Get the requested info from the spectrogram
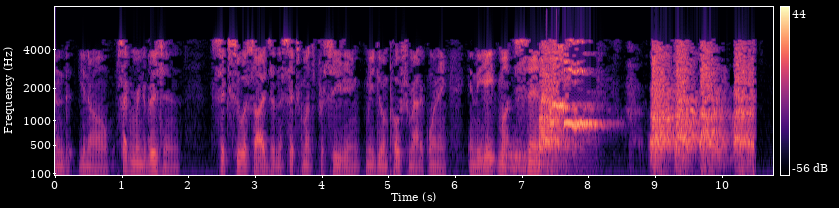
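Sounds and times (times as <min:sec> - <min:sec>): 
speech: 0:00.0 - 0:07.8
big dog barking deep rough barks: 0:07.2 - 0:10.6.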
